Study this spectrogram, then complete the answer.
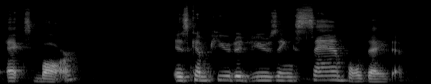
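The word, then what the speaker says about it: x̄: mean here's the symbol for it and it's pronounced x bar is computed using sample data the sample mean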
